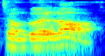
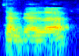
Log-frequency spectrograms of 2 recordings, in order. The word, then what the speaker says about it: Janggala: Lebih tepatnya jonggolo. Jadi jonggolo. Jadi dari dalam penulisan Janggala itu huruf A itu kalau orang Jawa membacanya O.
